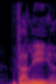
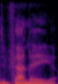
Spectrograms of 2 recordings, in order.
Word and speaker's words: Vallee: Vallee, I think sometimes you hear him pronounced, but it is Vallee, I believe.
